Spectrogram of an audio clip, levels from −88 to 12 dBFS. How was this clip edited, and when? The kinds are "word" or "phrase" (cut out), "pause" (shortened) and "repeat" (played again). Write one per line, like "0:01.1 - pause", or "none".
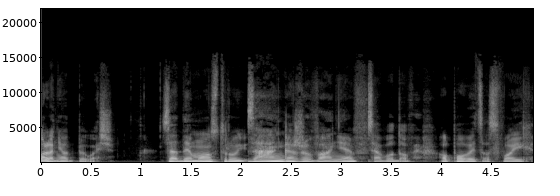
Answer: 0:02.1 - word
0:03.3 - word
0:03.8 - pause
